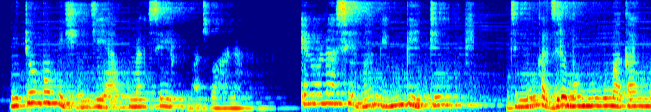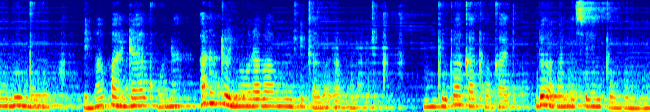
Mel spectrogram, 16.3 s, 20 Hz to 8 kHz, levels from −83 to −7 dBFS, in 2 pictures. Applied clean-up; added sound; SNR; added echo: neural separator model SepFormer DNS4.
